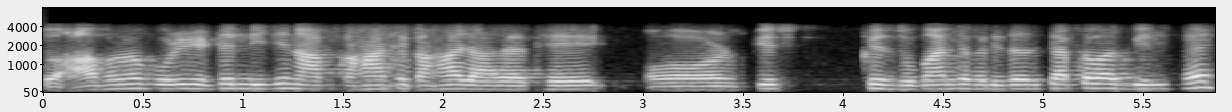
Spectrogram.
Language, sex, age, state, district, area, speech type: Hindi, male, 18-30, Madhya Pradesh, Betul, urban, conversation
